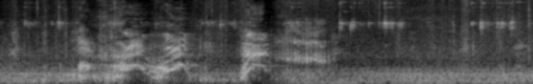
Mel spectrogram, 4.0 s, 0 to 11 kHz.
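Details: Dog at a dog park, filmed 16 February 2019 with an Insta360 camera: low rough growling rising into a pair of harsh barks, then a sharp yelp sweeping upward, over steady outdoor background hiss.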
